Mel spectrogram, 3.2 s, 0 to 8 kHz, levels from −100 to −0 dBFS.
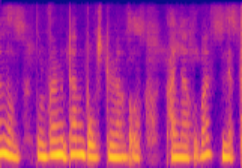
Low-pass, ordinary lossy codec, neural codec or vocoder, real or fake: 7.2 kHz; none; codec, 16 kHz, 0.5 kbps, FreqCodec, larger model; fake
